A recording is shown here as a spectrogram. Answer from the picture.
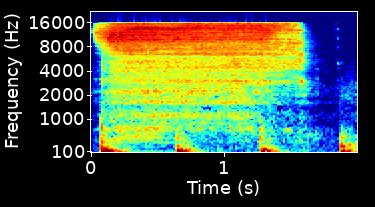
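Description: A person holding a long, unvoiced 'sss', the letter sound of S, for about a second and a half as a word is sounded out. It cuts off suddenly.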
